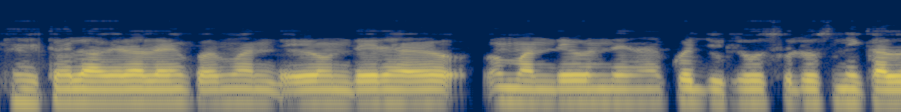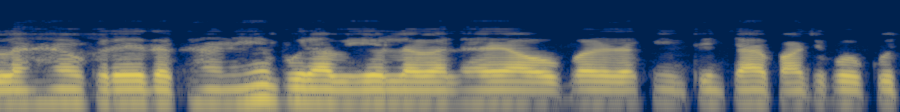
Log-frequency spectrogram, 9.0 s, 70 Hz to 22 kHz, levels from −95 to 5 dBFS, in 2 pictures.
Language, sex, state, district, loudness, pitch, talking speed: Magahi, male, Bihar, Lakhisarai, -17 LUFS, 115 Hz, 175 wpm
